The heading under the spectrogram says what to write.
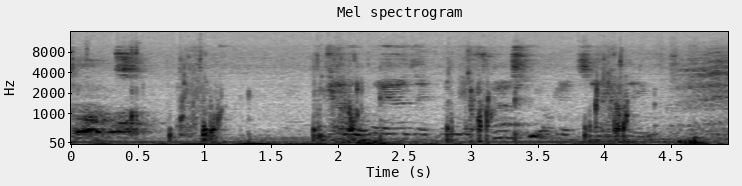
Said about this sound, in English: Excuse me, I'm going to drink some water here. I'm a little parched.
